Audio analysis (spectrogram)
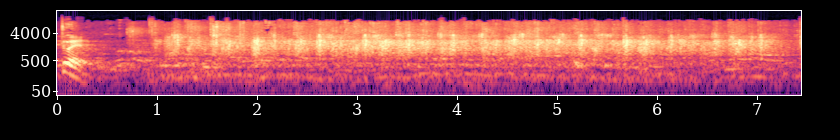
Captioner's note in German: Beifall CDU und BÜNDNIS 90/DIE GRÜNEN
